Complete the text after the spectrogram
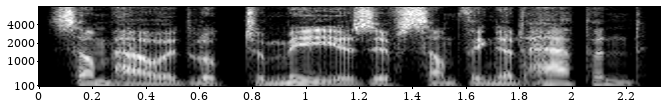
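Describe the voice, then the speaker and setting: A man voicing a gentle little priest, lilting intonation. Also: deep voice, expressive, fast talker, no room sound, clean studio sound. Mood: mild. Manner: gentle, unassuming, matter-of-fact. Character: mild, quietly grave little male priest-detective.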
